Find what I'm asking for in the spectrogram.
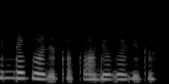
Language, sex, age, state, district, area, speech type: Punjabi, female, 45-60, Punjab, Shaheed Bhagat Singh Nagar, rural, spontaneous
